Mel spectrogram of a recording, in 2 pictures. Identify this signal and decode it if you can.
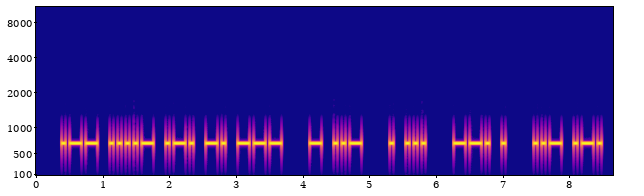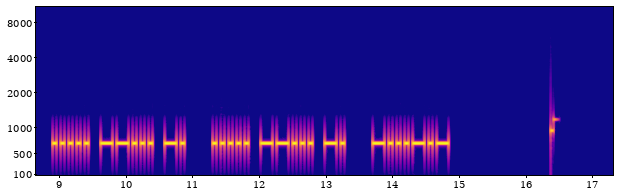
Morse code, heard as a keyed tone, about 20 wpm, 700 Hz. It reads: W4RNO TU ES GE UR 57N 57N <BK>
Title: POTA QSO Practice - 20wpm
